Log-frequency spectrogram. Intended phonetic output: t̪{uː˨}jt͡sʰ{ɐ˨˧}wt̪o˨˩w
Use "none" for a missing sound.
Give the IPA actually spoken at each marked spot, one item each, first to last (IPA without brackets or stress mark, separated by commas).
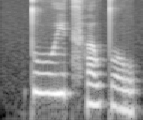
uː˥, ɐ˨˧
